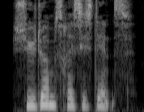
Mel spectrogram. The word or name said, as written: sygdomsresistens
